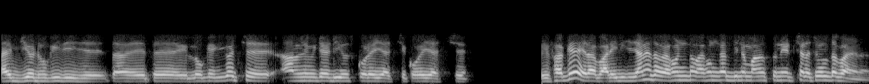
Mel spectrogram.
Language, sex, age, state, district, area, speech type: Bengali, male, 30-45, West Bengal, Kolkata, urban, conversation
